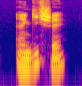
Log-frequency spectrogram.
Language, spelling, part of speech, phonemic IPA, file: French, guichet, noun, /ɡi.ʃɛ/, Fr-guichet.ogg
- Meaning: 1. (small) door, gate (in wall, fort etc.); wicket 2. hatch, grill (in cell etc.) 3. ticket office, box office, ticket booth 4. counter (at post office, bank etc.)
